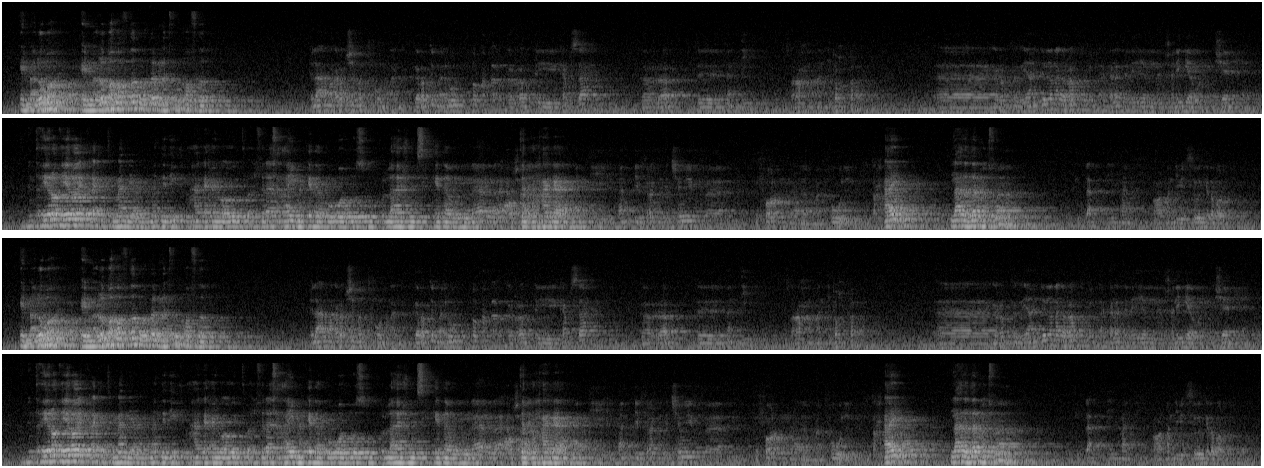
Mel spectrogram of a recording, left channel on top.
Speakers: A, on the right; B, on the right.
A: المقلوبه
B: دي المقلوبه اه
A: المقلوبه افضل ولا المدفون افضل
B: إيه، لا انا ما جربتش المدفون انا جربت المقلوبه جربت الكبسه جربت المندي بصراحه المندي تحفه آه جربت يعني ده اللي انا جربته في الاكلات اللي هي الخليجي او الشامي يعني
A: طب انت ايه رأ- ايه رايك في اكله المندي يعني المندي دي بتبقى حاجه حلوه قوي بتبقى الفراخ عايمه كده جوه الرز وكلها جوسي كده و-
B: لا لا
A: وبتبقى
B: مش عايمه
A: حاجه
B: ده هي المندي المندي الفراخ بتتشوي في في فرن آه، مقفول في- تحت
A: ايوه
B: الارض
A: لا ده ده المدفون
B: ف لا دي المندي ما هو المندي بيتسوي كده برضو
